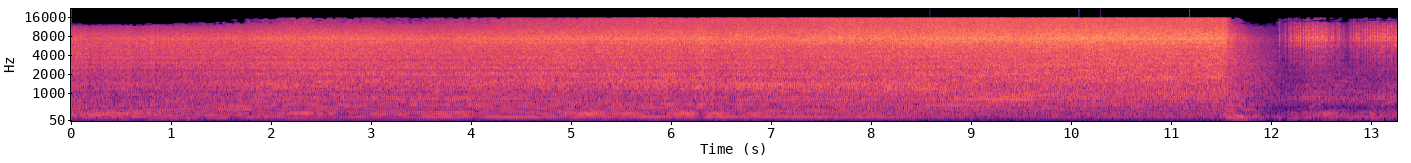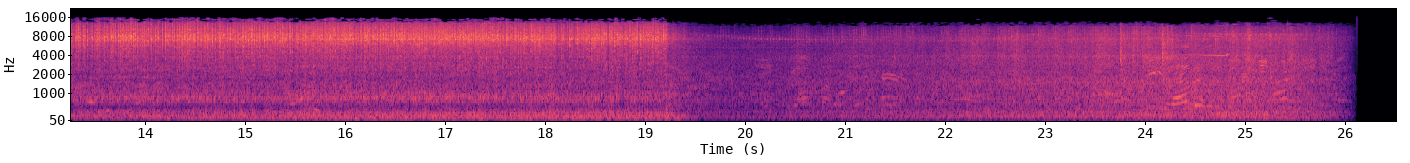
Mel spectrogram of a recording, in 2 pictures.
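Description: Modified pulling tractor with several supercharged V8 engines revving up and climbing in pitch as it launches, then running flat out under load for about ten seconds. The engines shut off abruptly about halfway through with a falling whine, leaving a quieter steady rumble that drops lower again later on.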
